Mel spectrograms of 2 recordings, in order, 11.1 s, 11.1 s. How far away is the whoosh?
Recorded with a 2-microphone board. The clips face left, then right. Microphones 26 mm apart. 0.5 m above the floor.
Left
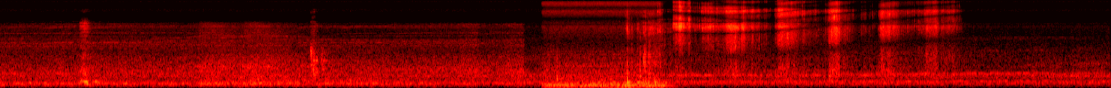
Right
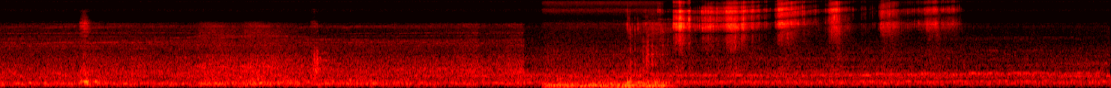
About 1.5 m.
